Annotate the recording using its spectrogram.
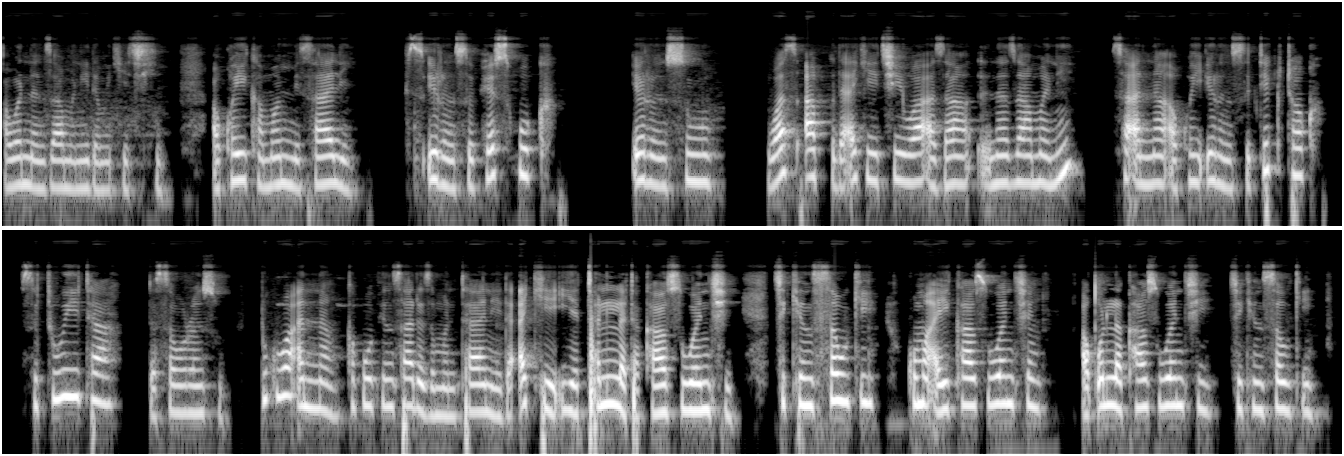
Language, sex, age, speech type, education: Hausa, female, 30-45, spontaneous, tertiary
